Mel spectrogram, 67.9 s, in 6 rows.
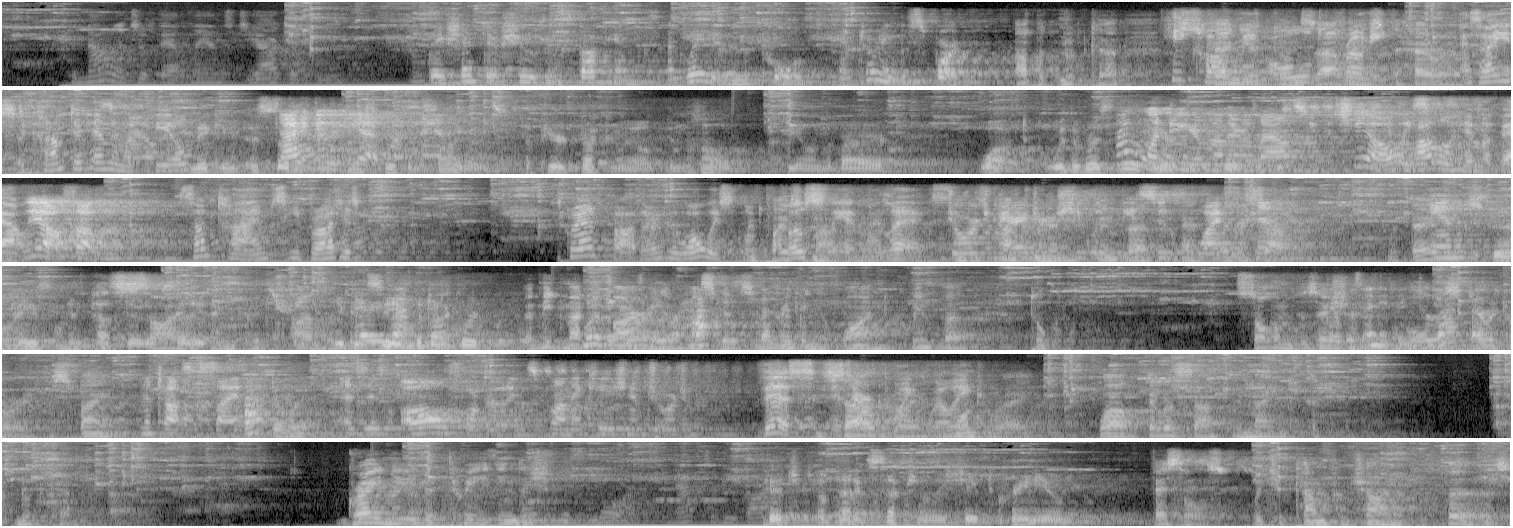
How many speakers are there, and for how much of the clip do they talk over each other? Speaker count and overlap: six, about 43%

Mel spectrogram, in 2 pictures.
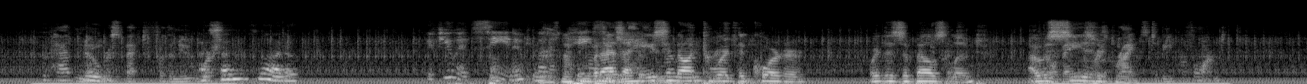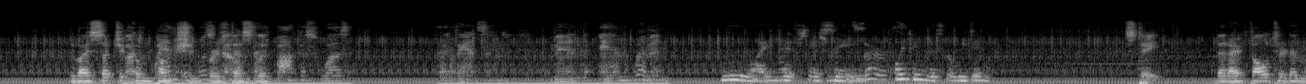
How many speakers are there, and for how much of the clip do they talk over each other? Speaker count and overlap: six, about 40%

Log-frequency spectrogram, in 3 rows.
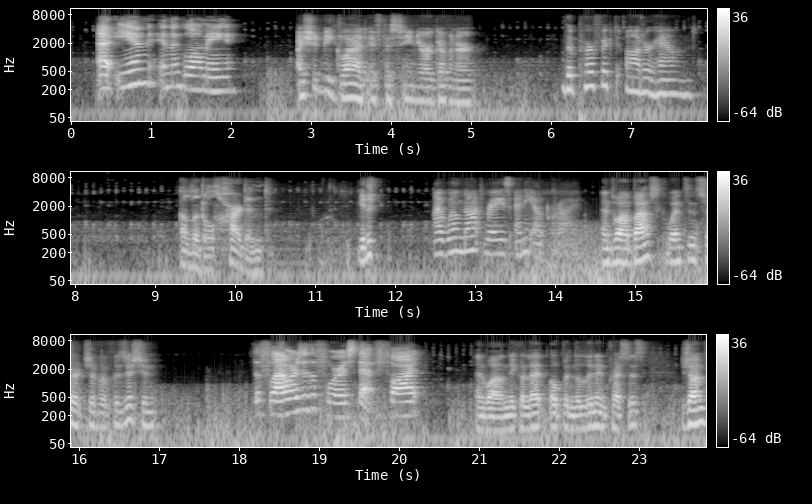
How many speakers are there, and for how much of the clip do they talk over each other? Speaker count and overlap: six, no overlap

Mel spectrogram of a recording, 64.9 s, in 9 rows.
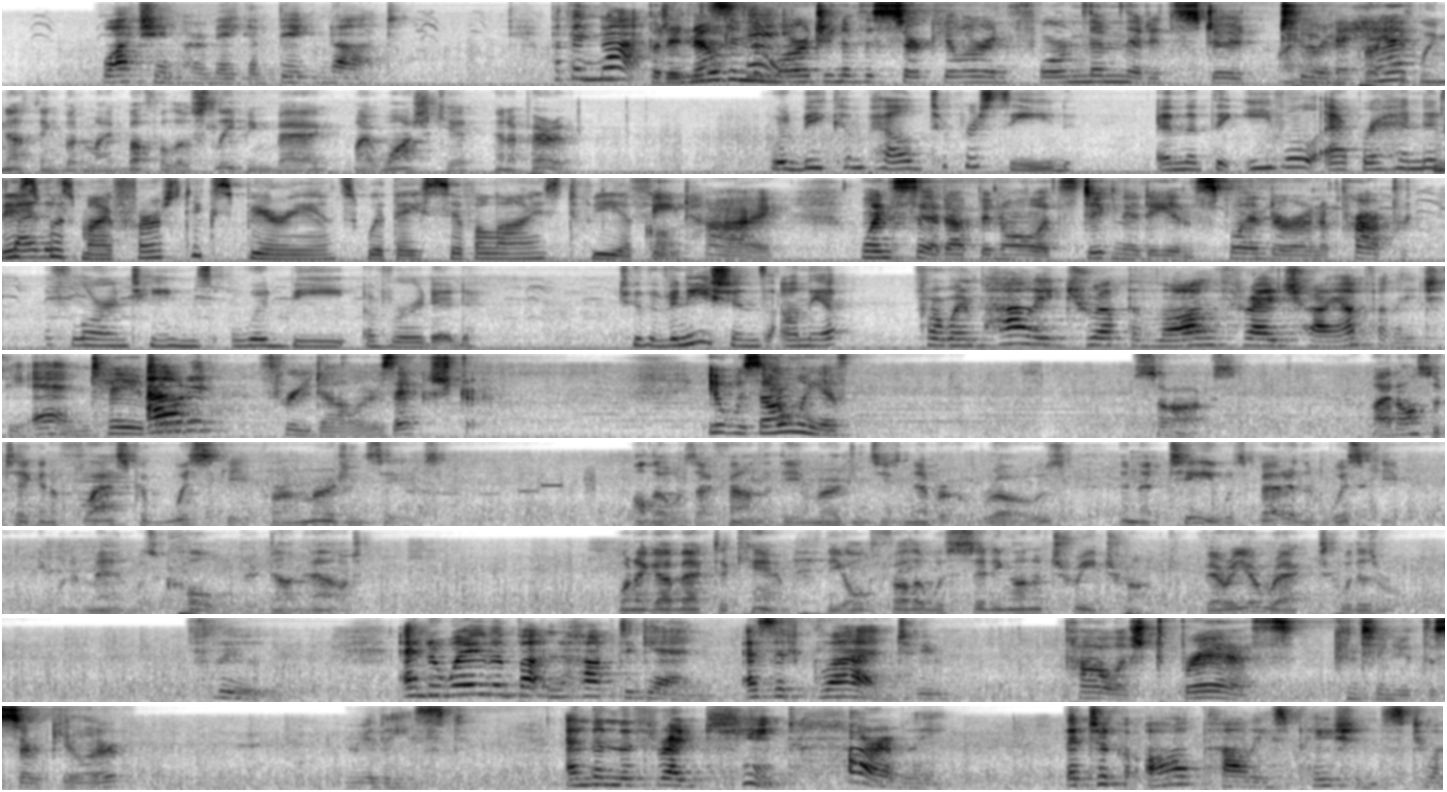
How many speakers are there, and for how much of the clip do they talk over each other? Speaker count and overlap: five, about 5%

